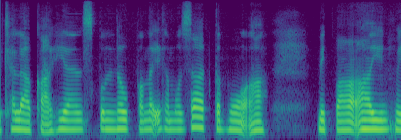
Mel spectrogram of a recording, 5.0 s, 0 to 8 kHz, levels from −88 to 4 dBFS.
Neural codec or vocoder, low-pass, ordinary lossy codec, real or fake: codec, 16 kHz, 0.8 kbps, ZipCodec; none; none; fake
